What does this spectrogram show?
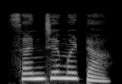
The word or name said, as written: ಸಂಜೆಮಟ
